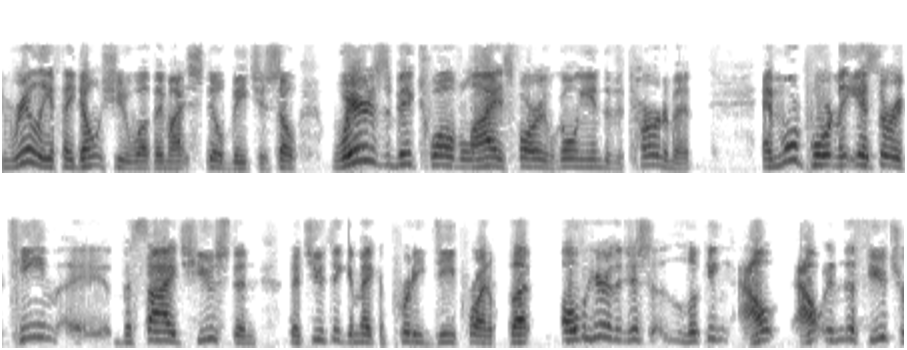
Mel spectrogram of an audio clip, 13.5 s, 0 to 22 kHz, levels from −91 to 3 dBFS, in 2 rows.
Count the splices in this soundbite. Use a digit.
1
